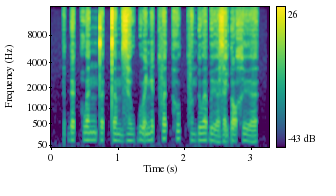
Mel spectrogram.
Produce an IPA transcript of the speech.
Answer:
ɗ ə˨˩ t̚ h w ə˧ n t̪ ə˨˩ t̚ t̪ ə˧˩ m z ə̤˨˩ w ɓ ṵ˧˨ ə̯ ɲ ə˦˥ t̚ f ə˦˥ t̚ h u˦˥ k̚ f ə̤˨˩ m ɗ u˧ ə̯ ɓ ɨ˧˩ ə̯ z ə̰˧˨ j ɗ ɔ̰˧˨ x ɨ˧˩˨ ə̯

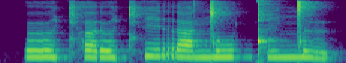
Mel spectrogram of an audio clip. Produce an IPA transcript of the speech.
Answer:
ɵ cʰ ɐ ɾ ɵ cʰ i r a ŋ͡ǀ u ǃʼ i ŋ͡ǀ ɨ

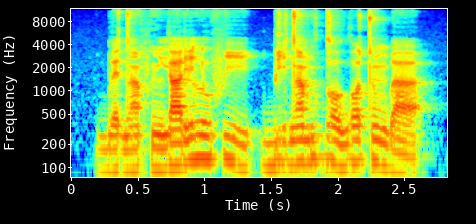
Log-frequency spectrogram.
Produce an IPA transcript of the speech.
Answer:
b ɛ˨ d ã˨ f ĩ˨ j a˧ ɾ i˦ l u˦ f i˦˨ | ɡ͡b i˧ d ã˦ b u˦ ɡ ɔ˦˨ w ɔ˧ t ũ˧ ɡ͡b a˨

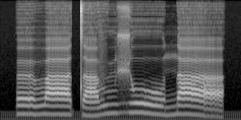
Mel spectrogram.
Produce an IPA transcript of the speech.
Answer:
œ β aː t a v ʉ ʒ oː n a

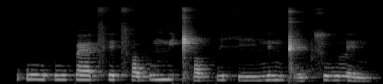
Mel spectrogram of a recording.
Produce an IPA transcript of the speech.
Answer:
ʔ uː h uː p æː t͡sʰ e t͡sʰ ɒ xʷ e ŋ mʲ e ǁʰ ɒ kʷ p i h iː ŋ e ŋ ɡ͡ǁ o xʷ s uː l e ŋ

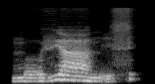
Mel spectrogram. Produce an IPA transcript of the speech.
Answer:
m oː vʲ aː n̪ ḭ s

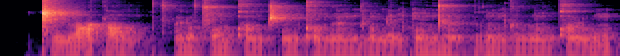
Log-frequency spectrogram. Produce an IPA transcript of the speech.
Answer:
ǁ ĩ m l ɑ k ɑ m | t͡sʼ œ̃ ɳ o tʼ o m qʼ œ̃ m t͡ʃʼ ẽ m kʼ o m l œ̃ m ɡ ʉ ɽ õ m ɽ e m k õ m d œ̃ | r õ m ɡ ɵ lː õ m qʼ õ ɳ u m

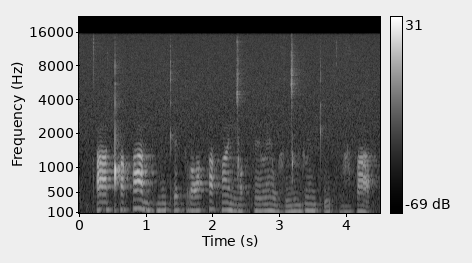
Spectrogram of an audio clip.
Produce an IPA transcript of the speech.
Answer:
tʼ a ǃʰ ɐ q a n ɔ̤ d ĩ kʼ e ɡ r ɔ q ɐ q ẽ ŋ͡ǀ ɔ kʰ ẽ l ẽ w a̤ ŋ͡ǀ ĩ ɡ l ĩ kʼ ĩ kʷʼ a̤ p a

